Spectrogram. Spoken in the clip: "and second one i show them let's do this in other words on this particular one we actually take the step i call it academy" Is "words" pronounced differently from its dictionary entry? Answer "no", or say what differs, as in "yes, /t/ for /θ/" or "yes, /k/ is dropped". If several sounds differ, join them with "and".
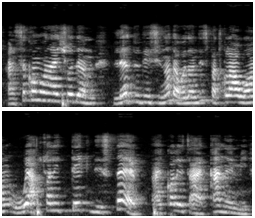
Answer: yes, /z/ is dropped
